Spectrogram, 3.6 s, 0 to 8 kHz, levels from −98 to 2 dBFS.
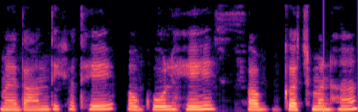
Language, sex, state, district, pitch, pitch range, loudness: Chhattisgarhi, female, Chhattisgarh, Sarguja, 230 Hz, 220-235 Hz, -20 LUFS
